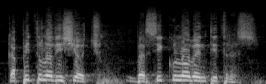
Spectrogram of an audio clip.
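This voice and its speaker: A man's voice: high voice, normal speed, darkish tone. A male pastor, preaching a sermon with emphatic rhetorical questions and reading scripture aloud. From Bolivia.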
